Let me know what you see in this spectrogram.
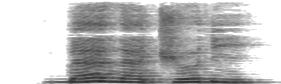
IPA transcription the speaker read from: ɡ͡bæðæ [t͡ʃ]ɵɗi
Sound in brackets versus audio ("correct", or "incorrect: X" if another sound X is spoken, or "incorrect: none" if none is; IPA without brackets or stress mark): correct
